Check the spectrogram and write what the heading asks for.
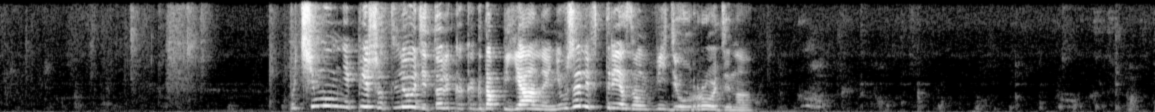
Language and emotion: Russian, angry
